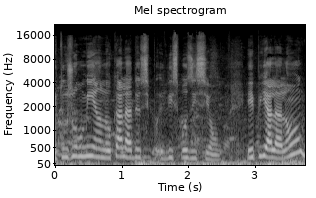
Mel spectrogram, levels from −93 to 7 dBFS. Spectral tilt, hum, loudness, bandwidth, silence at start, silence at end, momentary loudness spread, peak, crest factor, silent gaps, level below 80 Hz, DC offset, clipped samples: -3.5 dB/octave; none; -26 LUFS; 17.5 kHz; 0 s; 0 s; 8 LU; -8 dBFS; 18 dB; none; -34 dBFS; under 0.1%; under 0.1%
